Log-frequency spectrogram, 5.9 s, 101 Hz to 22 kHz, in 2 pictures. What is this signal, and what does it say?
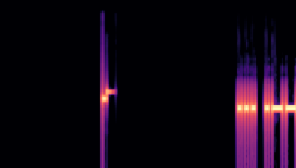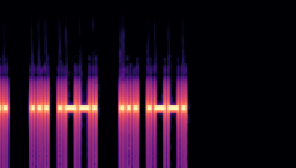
Morse code, heard as a keyed tone, about 34 wpm, 700 Hz. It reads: SP SP SP
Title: Multi-letter Phonemes Repeated 3x 35wpm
